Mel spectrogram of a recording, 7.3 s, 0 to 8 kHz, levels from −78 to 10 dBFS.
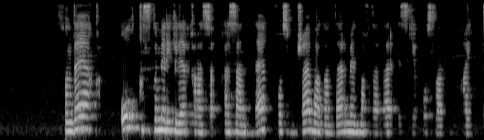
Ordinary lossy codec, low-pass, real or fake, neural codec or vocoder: none; 7.2 kHz; real; none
